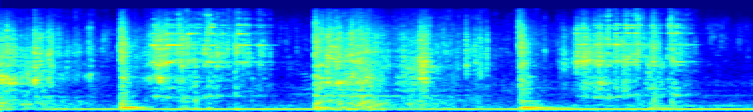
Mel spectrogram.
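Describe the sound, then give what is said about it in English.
Ice cubes for a drink being prepared clink and rattle into a glass in three separate bursts of bright, jangling clatter over a steady low hum, with no one speaking. “Let me grab some ice.”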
